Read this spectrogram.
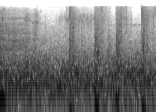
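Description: Footsteps thud on soft ground.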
